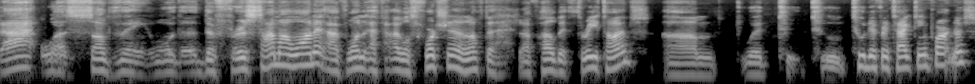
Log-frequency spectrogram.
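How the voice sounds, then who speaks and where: A man's fairly high, bright and sharp voice with an American accent, lively intonation and a moderate pace. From Brooklyn, New York. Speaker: professional wrestler. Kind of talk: interview. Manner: halting.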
